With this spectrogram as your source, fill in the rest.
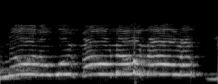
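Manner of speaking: very high falsetto pleading; mock panic. Guest reacting to audience booing his mother, mock panic. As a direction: squeal it in comic alarm.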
